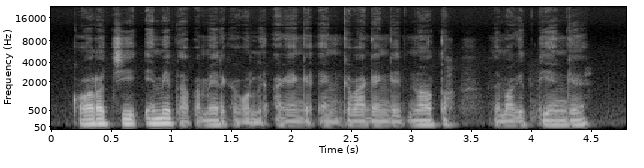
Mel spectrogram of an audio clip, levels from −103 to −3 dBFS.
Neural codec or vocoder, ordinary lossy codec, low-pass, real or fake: none; none; none; real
